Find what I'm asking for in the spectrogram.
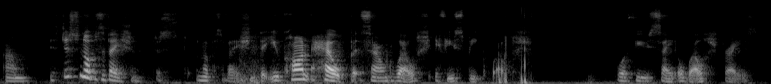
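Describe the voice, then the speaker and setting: A woman's voice: deep voice, expressive, normal speed, darkish tone, a little hiss or hum. A woman talking casually to camera in a vlog, chatty and prone to rambling. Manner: rambling, chatty, self-aware waffling. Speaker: vlogger.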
